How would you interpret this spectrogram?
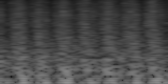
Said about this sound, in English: There's a team shooting at me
